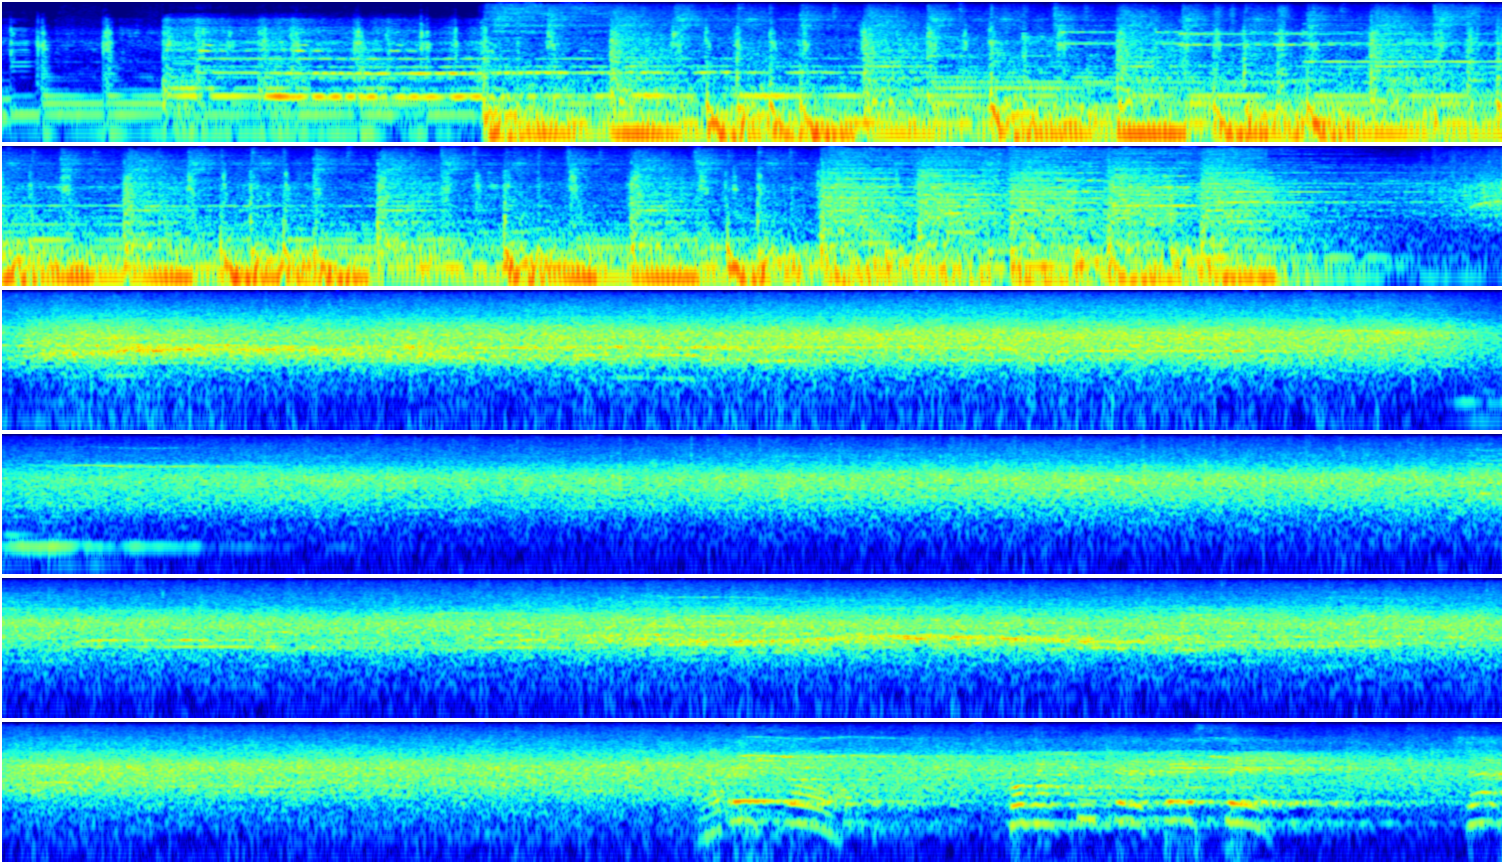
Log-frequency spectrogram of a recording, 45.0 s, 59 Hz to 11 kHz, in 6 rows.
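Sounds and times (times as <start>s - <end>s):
arena audience applauding: 10.8s - 45.0s.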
